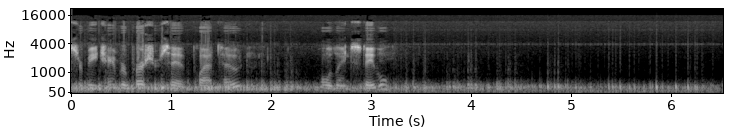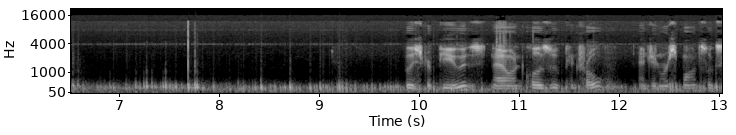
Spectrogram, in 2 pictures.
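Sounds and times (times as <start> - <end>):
crackles and sharp pops: 0.0 - 13.0
rocket engine roar: 0.0 - 13.0.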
